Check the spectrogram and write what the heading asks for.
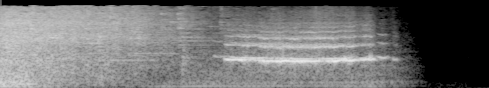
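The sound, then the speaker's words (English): Anderson's police cruiser skids to a halt on the side of the road: a rough, hissing rush of tires gives way to a loud, high, steady squeal that holds for nearly a second before cutting off into silence. “I awoke as Anderson's cruiser screeched to a stop on the side of the road.”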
